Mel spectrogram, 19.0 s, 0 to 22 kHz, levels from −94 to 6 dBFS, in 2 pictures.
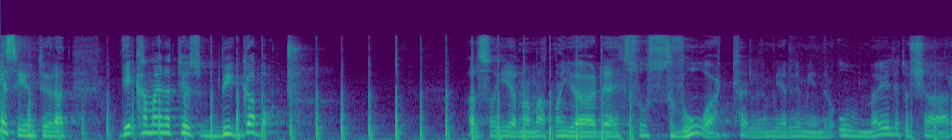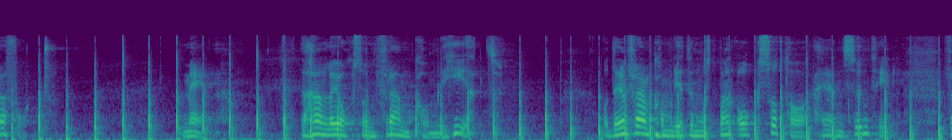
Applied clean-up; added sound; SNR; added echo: none; Hammer; 6 dB; none.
